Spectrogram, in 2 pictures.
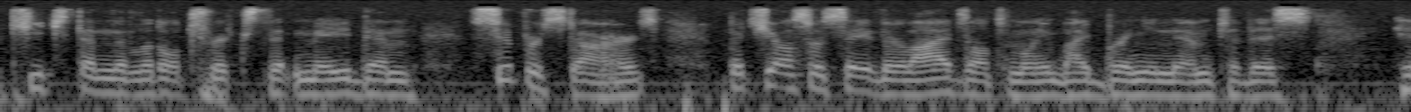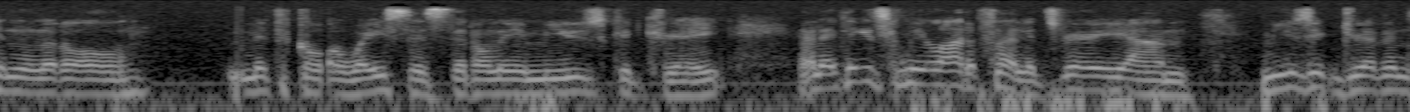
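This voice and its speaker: A man's voice: medium pitch, muffled recording. A man talking casually and enthusiastically as a radio theater director on a panel. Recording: clear steady background noise.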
